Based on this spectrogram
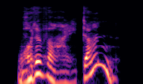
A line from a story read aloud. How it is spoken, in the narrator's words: cried Joe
